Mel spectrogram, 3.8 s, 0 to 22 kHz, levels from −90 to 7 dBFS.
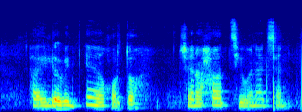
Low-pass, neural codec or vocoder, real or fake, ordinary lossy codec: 10.8 kHz; codec, 24 kHz, 0.9 kbps, WavTokenizer, medium speech release version 2; fake; none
